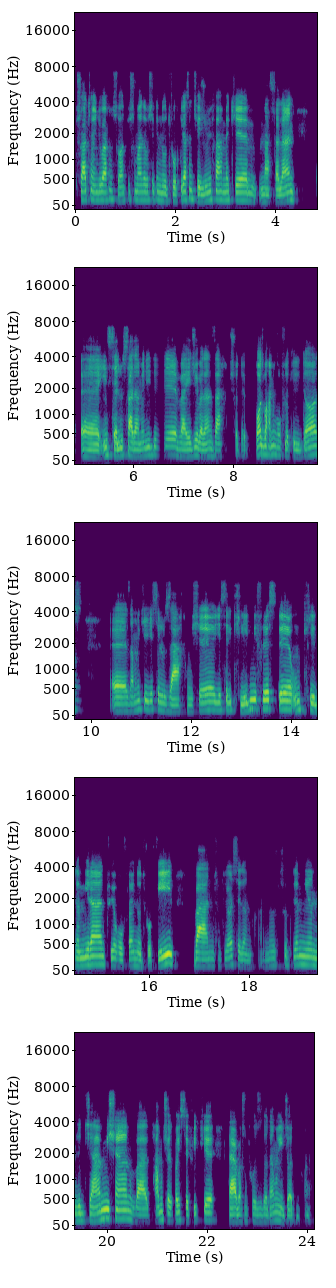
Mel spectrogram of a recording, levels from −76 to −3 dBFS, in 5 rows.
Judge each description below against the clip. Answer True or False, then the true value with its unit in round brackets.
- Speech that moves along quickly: True (170 wpm)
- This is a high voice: False (120 Hz)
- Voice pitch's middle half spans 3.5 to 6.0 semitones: False (3.1 semitones)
